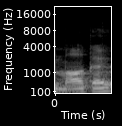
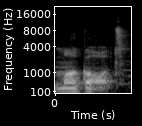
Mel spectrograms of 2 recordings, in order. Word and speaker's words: Margot: think is strangest anyway that being the te at the end of the name Maro now there is a of this name without the te there but the version with the tea is far more popular and of course we don't say this name isn't Margot it's Margo so why is that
